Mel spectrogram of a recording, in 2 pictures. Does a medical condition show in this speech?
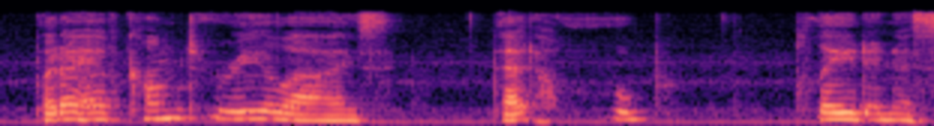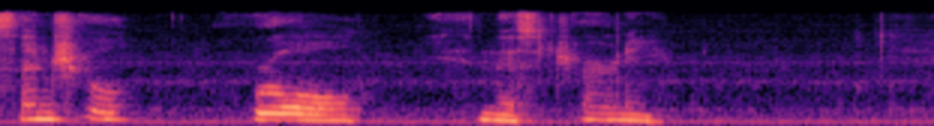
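Yes: ALS; struggles to breathe.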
